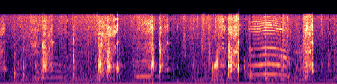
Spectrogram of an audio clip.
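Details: Several short, harsh cough bursts from a goat with a bleat between them; goat coughing.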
